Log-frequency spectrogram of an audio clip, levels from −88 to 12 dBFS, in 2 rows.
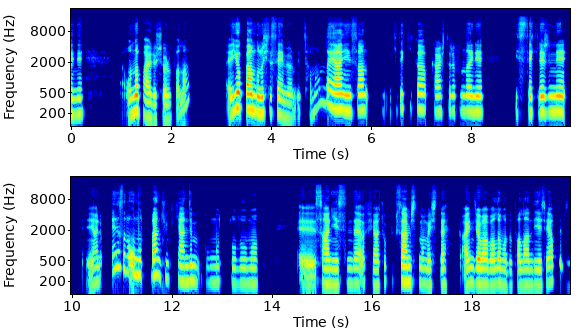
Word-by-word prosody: hani, 195 +1 -4 0.8
onunla 220 - +4
paylaşıyorum 160 -6 -3
falan. 295 - -10 0.7
"E, 200 - -2
yok, 250 +2 +9
ben 235 -2 +10
bunu, 210 -1 +6
işte, 210 0 -2
sevmiyorum." 175 -7 -5
E, - - -16
tamam 275 - -19
da, 305 - -4
yani, 240 -4 +7
insan 230 +1 0 0.4
2 220 +3 -34
dakika 245 -1 -4
karşı 215 0 -7
tarafın 220 0 -11
da, 225 - -1
hani, 215 0 +1 0.6
isteklerini, 215 +1 +1 0.4
eee, 455 -1 -11
yani, - - -5 0.2
en 340 - -4
azından 345 -4 -5
o - - +4
mut 270 -1 -2 0.2
ben, 265 0 +4
çünkü 230 -1 -17
kendim 200 0 -3
bu 185 - -26
mutluluğumu, 180 -2 -12 0.8
eee, 465 -3 -3
saniyesinde, 175 - -2
"öf 190 - -12
ya, 165 0 -3
çok 200 +5 -19
yükselmiştim 195 -1 +1
ama, 175 -2 -6
işte, 170 0 -6 0.3
aynı 185 +3 0
cevabı 175 -1 +4
alamadım" 170 -2 -3
falan 170 +1 -4
diye 170 0 -5
şey 185 +3 -6
yaptığım 200 +1 -8
için 150 - -34
200 Hz, 145 wpm, -24 LUFS, 180-225 Hz, 0.8 s, ben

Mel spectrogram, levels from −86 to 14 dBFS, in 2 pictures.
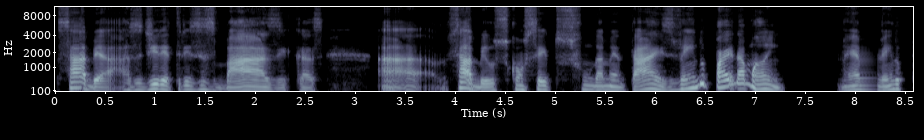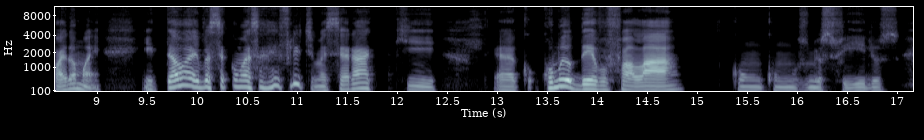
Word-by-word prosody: sabe, 180 -10 +1
a 95 - -4
as 110 0 -10
diretrizes 125 -4 -4
básicas, 95 -2 0 0.5
ah - - -3
ah, - - -22
sabe, 100 -1 +2
os 105 0 -6
conceitos 125 -2 -6
fundamentais, 115 0 -2
vêm 150 +9 -2
do 300 - +1
pai 195 +3 +2
e - - -3
da 155 0 +1
mãe, 140 - -2 0.5
né, 110 +5 -5 0.2
vem 110 +3 -4
do 145 - -3
pai - - -1
e - - -3
da - - 0
mãe. - - -4 0.4
Então, 195 - +2
aí 230 -5 +4
você 205 0 -1
começa 205 -3 -1
a - - -3
refletir, 245 - -4
"mas 110 -1 -6
será 155 +5 +2 0.2
que", 110 -5 -9 0.6
hã, 110 0 -3
"co - - -18
como 175 +6 +3
eu 215 - +12
devo 135 -2 +3
falar 115 +1 +6 0.5
com 105 -2 -10
com 95 0 -10
os 90 0 -16
meus 95 -1 -7
filhos? 95 +1 -10
115 Hz, 155 wpm, -24 LUFS, 100-150 Hz, 0.6 s, eu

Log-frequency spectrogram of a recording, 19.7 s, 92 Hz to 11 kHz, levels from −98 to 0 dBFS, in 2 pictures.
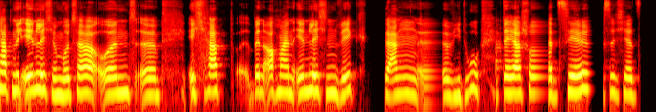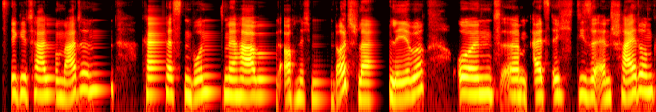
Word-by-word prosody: habe 250 -2 +5
'ne 235 - +3
ähnliche 230 -2 +4
Mutter 200 +2 +3
und, 210 +1 0
äh, 195 0 +1 0.4
ich 205 0 -3
habe 220 0 +7 0.2
äh, - - -14
bin 220 0 -1
auch 215 0 +2
mal 220 0 +1
'n 210 - -3
ähnlichen 215 -1 0
Weg 220 +4 -2 0.3
gegangen, 200 +1 +1
äh, 135 0 -10
wie 185 0 -4
du. 230 +6 -5 0.2
Ich 225 - -21
habe 205 0 -15
dir 210 - +4
ja 205 0 +7
schon 210 0 -5
erzählt, 220 +5 +2
dass 185 - -11
ich 215 -2 -7
jetzt 195 -1 -4 0.4
digitale 200 -1 -1
Nomadin, 235 +7 -3 0.5
keinen 200 -1 +2
festen 200 -2 -2
Wohnsitz 220 +3 -4
mehr 190 -1 +1
habe 190 0 +4
und - - -13
auch 180 0 0
nicht 175 -1 -9
mehr 165 0 -9 0.2
in 155 - -17
Deutschland 165 0 0 0.2
lebe 180 +7 0 0.5
und, 205 -1 +2
ähm, 190 -1 +1
als 185 +1 +1
ich 190 0 -5
diese 190 -2 -3
Entscheidung 205 +6 +1
200 Hz, 145 wpm, -22 LUFS, 190-215 Hz, 0.5 s, habe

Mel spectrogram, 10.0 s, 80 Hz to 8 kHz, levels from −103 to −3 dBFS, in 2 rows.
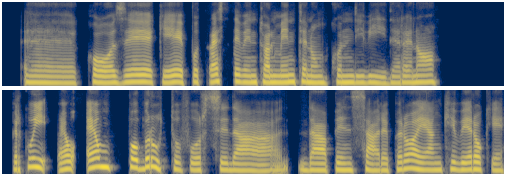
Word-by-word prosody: ehm, 170 -3 -3
cose 180 +1 +1
che 180 0 +1
potreste 190 +2 -2
eventualmente 180 +1 +1
non 175 -2 -1
condividere, 175 -1 -3
no. 185 +1 -2 0.7
Per 200 -2 -4
cui 260 -2 +2
è 195 - -2
o 215 - +2
è 240 - +3
un 265 -1 +6
po' 255 -3 +5
brutto 235 -5 +1
forse 185 +1 -3
da 175 -2 0
da 185 -1 +1
pensare. 185 -1 -1
Però 215 +6 0
è 215 -3 +4
anche 190 +2 -1
vero 195 +1 +3
che 180 -2 -6
185 Hz, 150 wpm, -19 LUFS, 175-195 Hz, 0.7 s, un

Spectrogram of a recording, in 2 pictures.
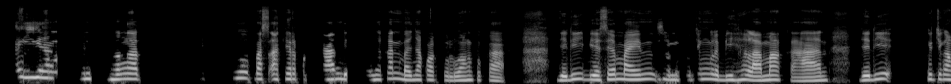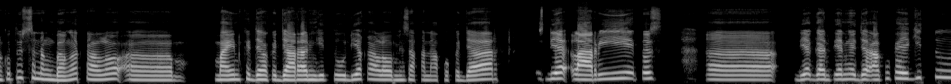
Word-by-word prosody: Iya, 325 -1 +3 0.4
bener 260 0 -2 0.2
banget. 250 0 +3 0.9
Itu 295 - -16 0.2
pas 245 - +1
akhir 250 +1 -1
pekan 225 +1 -1
biasanya 215 -1 -5
kan 265 - -1
banyak 210 0 0
waktu 205 -1 -7
luang 195 +2 0
tuh, 195 - -11
Kak. 170 -3 -2 0.6
Jadi 195 +4 +3
biasanya 215 +2 +2
main 225 +1 +3 0.2
sama 215 -3 -2
kucing 245 +4 -8
lebih 205 0 0 0.2
lama 195 +3 +4
kan, 170 +2 0 0.4
jadi 205 +4 +3 0.5
kucing 235 -1 -3
aku 220 +3 -3
tuh 310 - -3
seneng 245 -5 +1
banget 220 +6 +1
kalau, 230 +2 +3 0.2
eee, 205 -1 +1 0.5
main 215 +1 +5
kejar-kejaran 215 -2 +4
gitu, 215 +1 -4
dia 235 - +2
kalau 215 -2 +2
misalkan 210 -1 -5
aku 200 - -10
kejar 210 +5 +3 0.4
terus 265 -2 -13
dia 270 0 +6 0.2
lari, 225 +1 +6 0.3
terus, 275 0 -1 0.5
eee, 215 -1 +1 0.2
dia 235 +3 +1
gantian 230 0 +1
ngejar 230 -2 +1
aku 275 - -9
kayak 275 -1 +4
gitu, 310 +2 -8
220 Hz, 155 wpm, -22 LUFS, 210-240 Hz, 0.9 s, dia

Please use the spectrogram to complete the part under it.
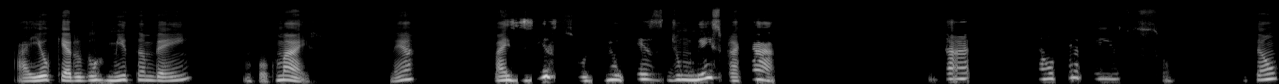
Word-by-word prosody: Aí 160 +3 +2
eu 200 +1 +8
quero 175 -3 +2
dormir 190 +1 +2
também 195 +3 -2 0.5
um - - -14
pouco 195 - -9
mais, 200 -6 +2 0.8
né. 210 +10 -1 0.8
Mas 190 0 +4 0.2
isso, 335 - +1
de 210 - +2
um 205 - +2
mês 225 -5 -2
de 190 +3 -3
um 210 -1 +5
mês 300 +9 +5
para 170 0 -4
cá 225 -1 0 1.7
Da 260 +1 0 0.7
da 240 - -5
outra 295 +4 -4
isso. 250 0 -14 0.8
Então 230 +8 -1
205 Hz, 115 wpm, -24 LUFS, 185-245 Hz, 1.7 s, eu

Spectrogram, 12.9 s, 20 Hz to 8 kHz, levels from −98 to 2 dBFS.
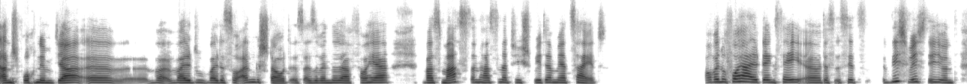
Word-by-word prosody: Anspruch 195 -1 +2
nimmt, 200 -3 +1
ja, 210 +1 +4
äh, - - -7 0.5
we 190 -2 -3
weil 200 -1 +4
du 200 -2 -10
weil 200 -1 +2
das 200 -1 -4
so 200 - -3
angestaut 205 -5 -1
ist. 175 - -10
Also, 190 +1 -3
wenn 195 0 -1
du 200 - -2
da 190 -2 +3
vorher 215 +3 +1 0.4
was 210 0 +1
machst, 220 +6 +2
dann 220 0 -4
hast 210 +1 -2
du 235 - -7
natürlich 215 -1 -5
später 215 +2 -4
mehr 210 -1 -1
Zeit. 215 -3 -1 1.4
Auch 220 - -6
wenn 245 0 +3
du 250 - -1
vorher 275 +2 +6
halt 235 -3 +3
denkst: 220 -2 -1
„Hey, 230 0 +1
äh, 210 0 -2
das 210 -1 -7
ist 210 - -13
jetzt 225 +7 -7 0.2
nicht 280 +8 -1
wichtig 240 -1 -3
und 210 0 -4
210 Hz, 185 wpm, -25 LUFS, 200-225 Hz, 1.4 s, vorher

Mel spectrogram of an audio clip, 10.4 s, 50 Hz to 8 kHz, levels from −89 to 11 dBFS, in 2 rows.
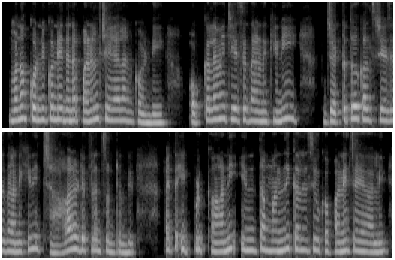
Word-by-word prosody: మనం 275 +4 +4
కొన్ని, 260 -1 +5
కొన్ని 265 -1 +3
ఏదైనా 245 0 +2
పనులు 245 +4 +3
చేయాలనుకోండి, 220 -7 +1 0.5
ఒక్కలమే 255 +8 +1
చేసేదానికిని, 240 -2 +1 0.5
జట్టుతో 245 +5 +2
కలిసి 260 -1 0
చేసేదానికిని 230 +2 0
చాలా 200 +7 +1
డిఫరెన్సుంటుంది. 225 -6 -2 0.5
అయితే - - -2
ఇప్పుడు 265 +3 -3
కానీ, 220 +3 +2 0.2
ఇంతమంది 245 0 +1
కలిసి 255 -2 -1
ఒక 225 -1 -2
పని 220 +1 +2
చేయాలి, 210 -3 0
240 Hz, 120 wpm, -25 LUFS, 220-260 Hz, 0.5 s, కొన్ని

